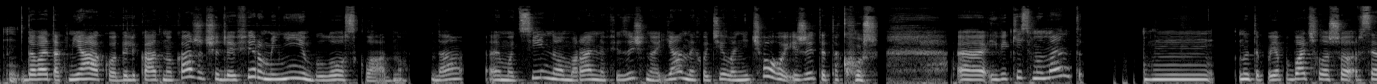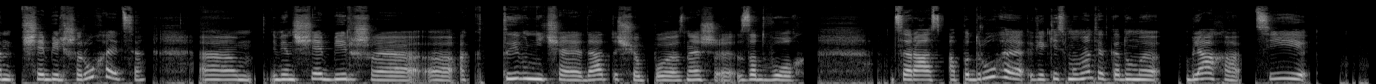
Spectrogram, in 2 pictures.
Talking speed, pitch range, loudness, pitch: 125 wpm, 210-245 Hz, -24 LUFS, 225 Hz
